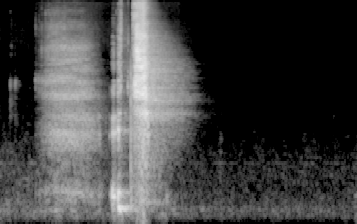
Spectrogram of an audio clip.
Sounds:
Sneeze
